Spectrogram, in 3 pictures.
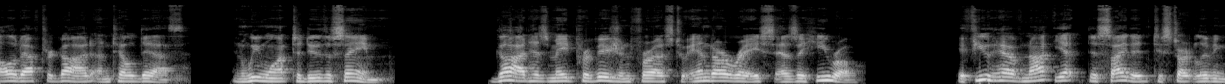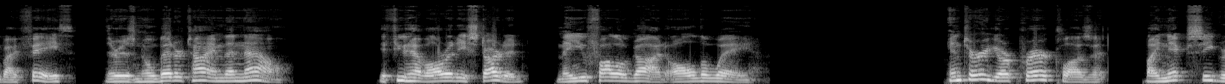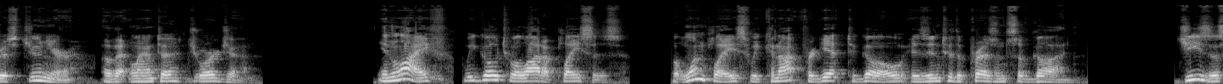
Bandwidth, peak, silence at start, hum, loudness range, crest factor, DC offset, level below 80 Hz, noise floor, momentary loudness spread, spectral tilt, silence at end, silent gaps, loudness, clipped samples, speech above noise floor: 17 kHz; -2 dBFS; 0 s; none; 3 LU; 14 dB; under 0.1%; -52 dBFS; -88 dBFS; 10 LU; -6.5 dB/octave; 0 s; none; -15 LUFS; under 0.1%; 74 dB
